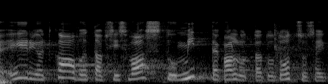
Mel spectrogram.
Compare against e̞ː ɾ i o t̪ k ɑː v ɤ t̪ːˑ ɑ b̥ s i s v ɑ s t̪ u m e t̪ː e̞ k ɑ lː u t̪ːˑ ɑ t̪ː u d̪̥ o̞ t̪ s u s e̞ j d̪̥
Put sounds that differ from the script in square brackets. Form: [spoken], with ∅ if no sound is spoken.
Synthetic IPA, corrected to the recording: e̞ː ɾ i o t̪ k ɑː v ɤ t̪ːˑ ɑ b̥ s i s v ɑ s t̪ u m [i] t̪ː e̞ k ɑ lː u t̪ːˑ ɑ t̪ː u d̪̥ o̞ t̪ s u s e̞ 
